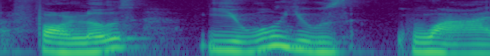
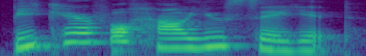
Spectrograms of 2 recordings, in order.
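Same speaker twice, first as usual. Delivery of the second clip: ordinary delivery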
